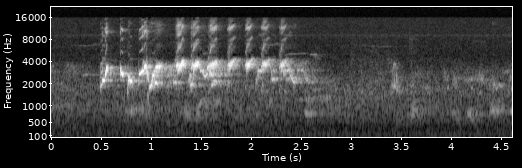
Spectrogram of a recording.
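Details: Plai ho song from a Rayong wild bird: a fast, rhythmic run of about ten bright, sharply repeated chirping notes, slowing and softening afterwards into a few faint scattered calls.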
